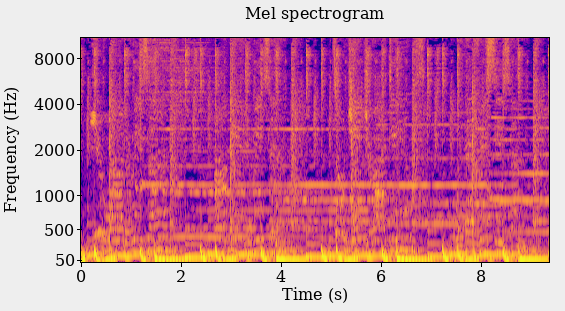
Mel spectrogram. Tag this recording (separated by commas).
Music, Jingle (music)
